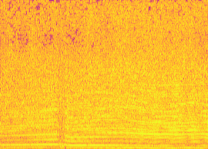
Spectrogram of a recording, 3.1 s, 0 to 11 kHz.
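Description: A Radical SR3 race car in a racing video game powers out of the Bus Stop chicane at Spa, its engine rising in pitch, dipping briefly at a gear change, then climbing again as a loud, steady, close drone.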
